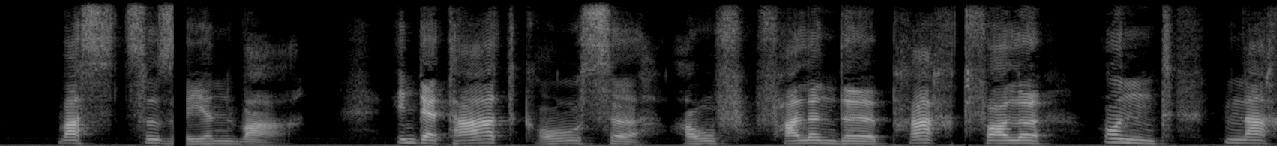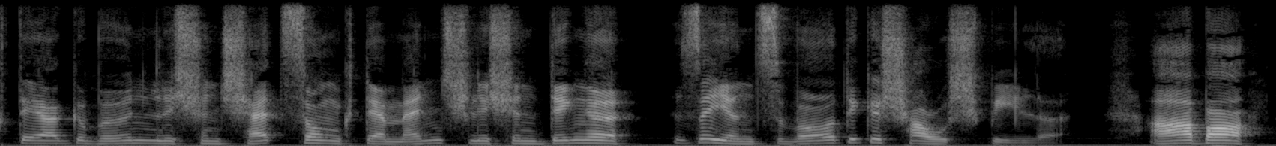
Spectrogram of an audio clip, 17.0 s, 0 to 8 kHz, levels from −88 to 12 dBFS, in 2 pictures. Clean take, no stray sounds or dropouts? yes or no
no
